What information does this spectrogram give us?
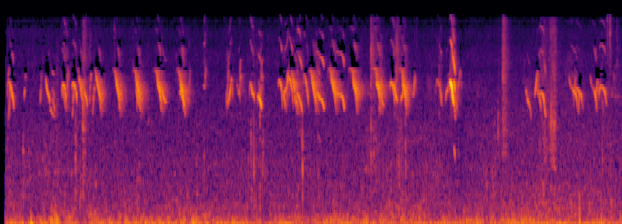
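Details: Newly hatched Brahma chicken chicks, about fifteen together, peeping constantly: rapid high, thin, descending cheeps overlapping in quick bursts, with a low background rumble.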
